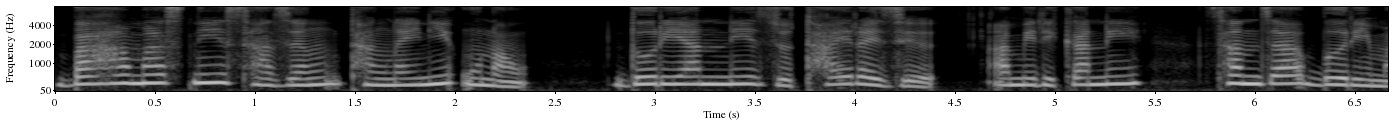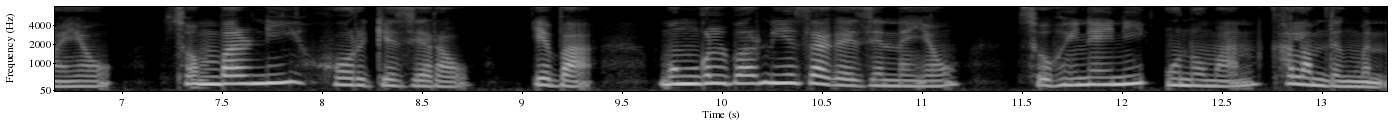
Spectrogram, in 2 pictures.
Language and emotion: Bodo, neutral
